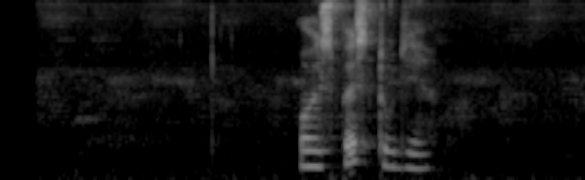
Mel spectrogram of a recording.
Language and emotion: Russian, neutral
